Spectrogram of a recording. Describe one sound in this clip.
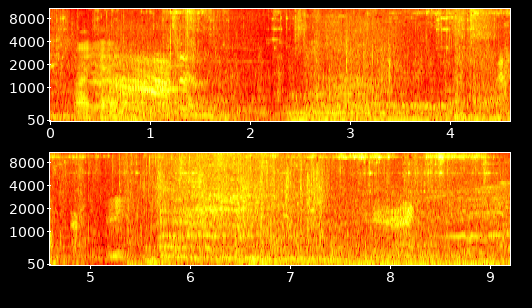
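A heavy chain rattles and clanks.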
